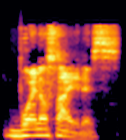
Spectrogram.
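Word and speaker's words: Buenos Aires: Give us the perfect pronunciation. Buenocides.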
